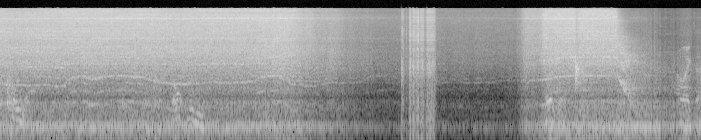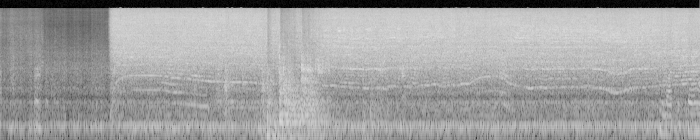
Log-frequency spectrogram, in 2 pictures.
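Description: Welding arc crackling and hissing in long steady runs. It stops about six seconds in, comes back for a short run near eleven seconds, then runs steadily from about sixteen seconds on.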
